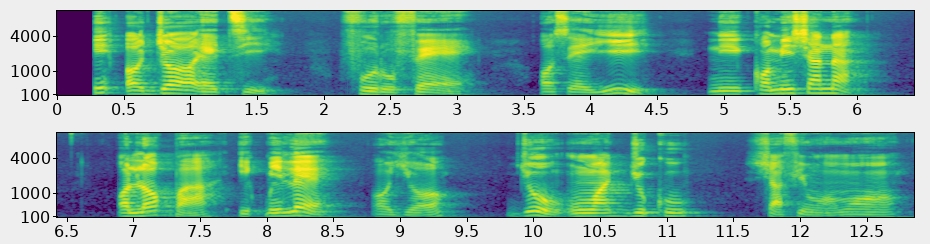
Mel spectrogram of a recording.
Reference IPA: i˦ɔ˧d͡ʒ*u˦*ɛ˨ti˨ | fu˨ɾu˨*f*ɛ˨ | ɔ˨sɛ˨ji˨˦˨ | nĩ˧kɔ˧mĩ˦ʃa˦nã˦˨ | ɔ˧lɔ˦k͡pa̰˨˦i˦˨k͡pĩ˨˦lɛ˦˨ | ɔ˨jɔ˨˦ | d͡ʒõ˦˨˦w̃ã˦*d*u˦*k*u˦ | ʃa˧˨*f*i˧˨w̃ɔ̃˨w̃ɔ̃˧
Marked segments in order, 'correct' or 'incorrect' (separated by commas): incorrect, correct, incorrect, correct, correct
